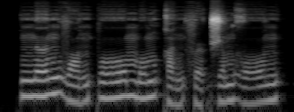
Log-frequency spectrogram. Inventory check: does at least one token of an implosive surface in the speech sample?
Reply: no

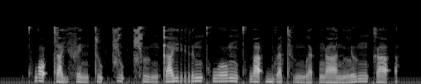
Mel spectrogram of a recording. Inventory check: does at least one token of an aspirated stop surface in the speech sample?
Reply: yes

